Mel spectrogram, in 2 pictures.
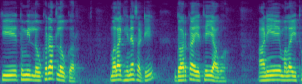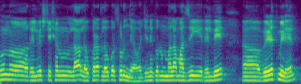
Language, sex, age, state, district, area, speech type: Marathi, male, 30-45, Maharashtra, Yavatmal, rural, spontaneous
